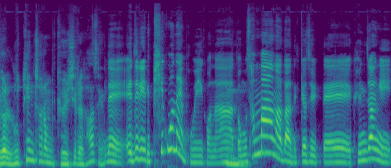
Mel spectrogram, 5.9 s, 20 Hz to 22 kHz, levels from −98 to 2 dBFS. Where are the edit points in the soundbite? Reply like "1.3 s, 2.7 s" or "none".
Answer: 2.2 s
